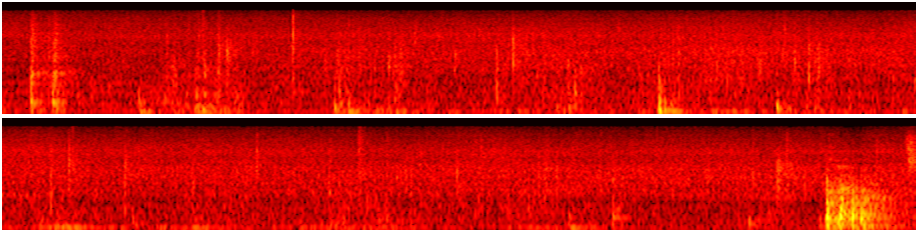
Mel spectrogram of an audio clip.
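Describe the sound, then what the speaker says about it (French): Courgette slices fry in a pan with garlic and onion, a soft steady sizzle broken by scattered clicks and stirring knocks, ending in a brief louder scrape. "On va pouvoir maintenant incorporer donc les rondelles de courgettes."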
